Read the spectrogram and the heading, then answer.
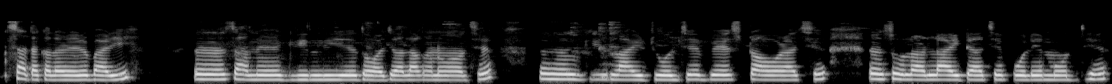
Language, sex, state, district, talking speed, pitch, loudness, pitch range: Bengali, female, West Bengal, Malda, 115 wpm, 220 Hz, -13 LUFS, 210-235 Hz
